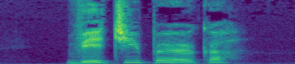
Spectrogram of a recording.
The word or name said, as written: veggieburger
